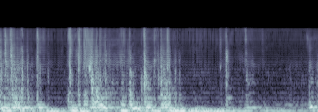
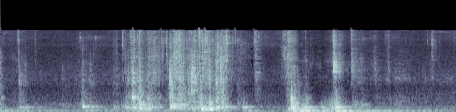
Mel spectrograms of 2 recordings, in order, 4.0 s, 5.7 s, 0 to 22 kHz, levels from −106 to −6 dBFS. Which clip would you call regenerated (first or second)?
first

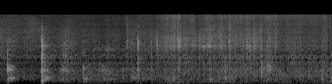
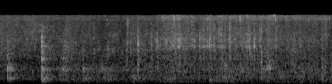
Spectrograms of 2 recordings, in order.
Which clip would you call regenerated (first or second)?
first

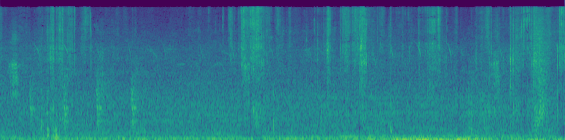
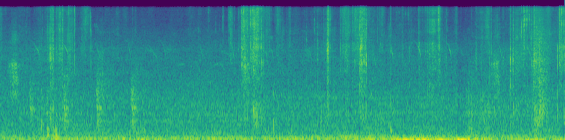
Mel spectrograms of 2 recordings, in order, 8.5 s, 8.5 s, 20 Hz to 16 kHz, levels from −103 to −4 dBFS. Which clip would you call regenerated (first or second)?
second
